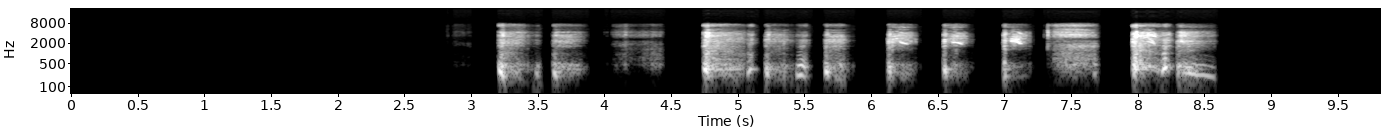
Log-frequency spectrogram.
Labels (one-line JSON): {"expert_labels": [{"quality": "good", "cough_type": "dry", "dyspnea": false, "wheezing": false, "stridor": false, "choking": false, "congestion": false, "nothing": true, "diagnosis": "COVID-19", "severity": "severe"}], "gender": "female", "respiratory_condition": false, "fever_muscle_pain": false, "status": "COVID-19"}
